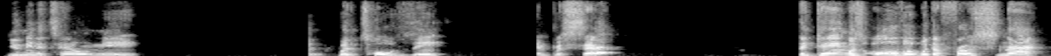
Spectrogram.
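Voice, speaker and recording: Man, Southern US accent, sports podcast co-host, animated rants, high pitched. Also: slow, pauses often. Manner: animated, preachy rants with repeated words. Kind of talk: casual sports podcast chat.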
